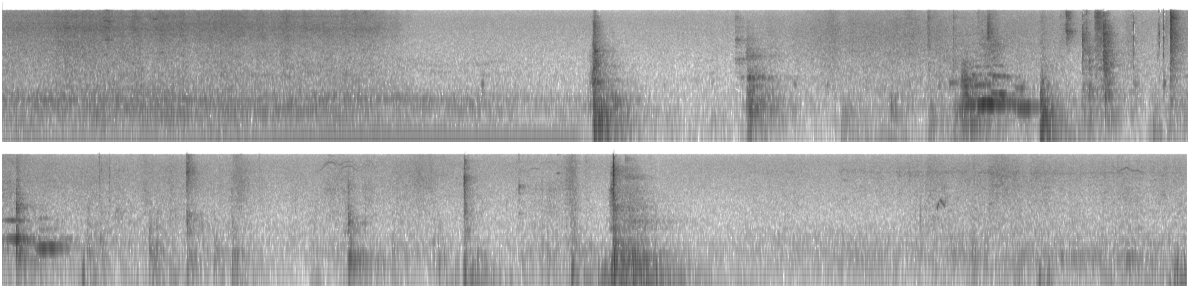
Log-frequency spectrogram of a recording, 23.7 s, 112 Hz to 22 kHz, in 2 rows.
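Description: Steady low hum of a 1980s KONE hydraulic elevator that cuts off with a sharp clunk about six seconds in. Then a series of clicks, knocks and door thuds with a few short squeaks as the swing landing door is worked.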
